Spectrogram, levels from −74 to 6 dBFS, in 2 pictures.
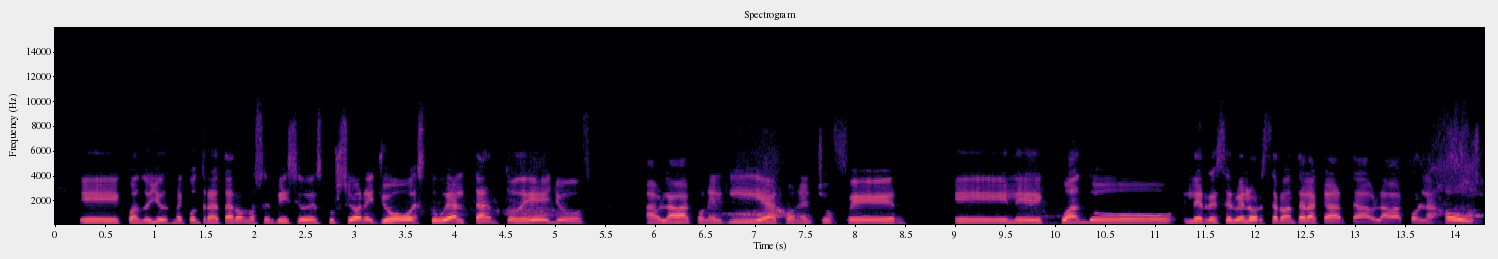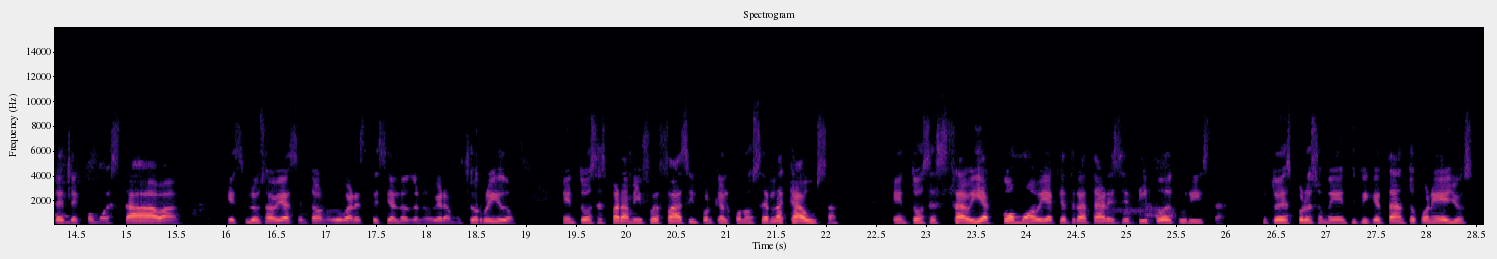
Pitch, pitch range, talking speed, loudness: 150 Hz, 145-160 Hz, 170 wpm, -26 LUFS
